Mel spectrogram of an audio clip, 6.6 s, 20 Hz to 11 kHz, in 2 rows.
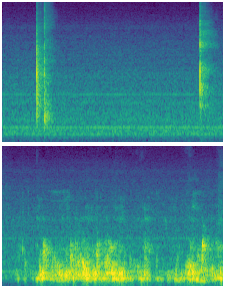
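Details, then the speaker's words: Normal fetal heartbeat at 15 weeks 2 days of pregnancy on ultrasound: fast, rhythmic, whooshing Doppler pulses at 152 beats per minute. "[DOCTOR] Look at the heart, how beautiful! 152 beats per minute 152 152 beats per minute."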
